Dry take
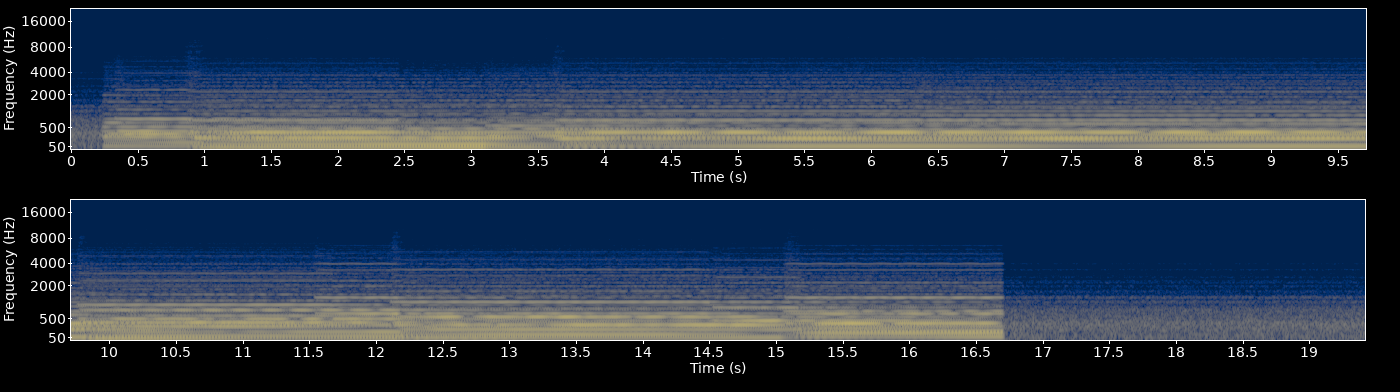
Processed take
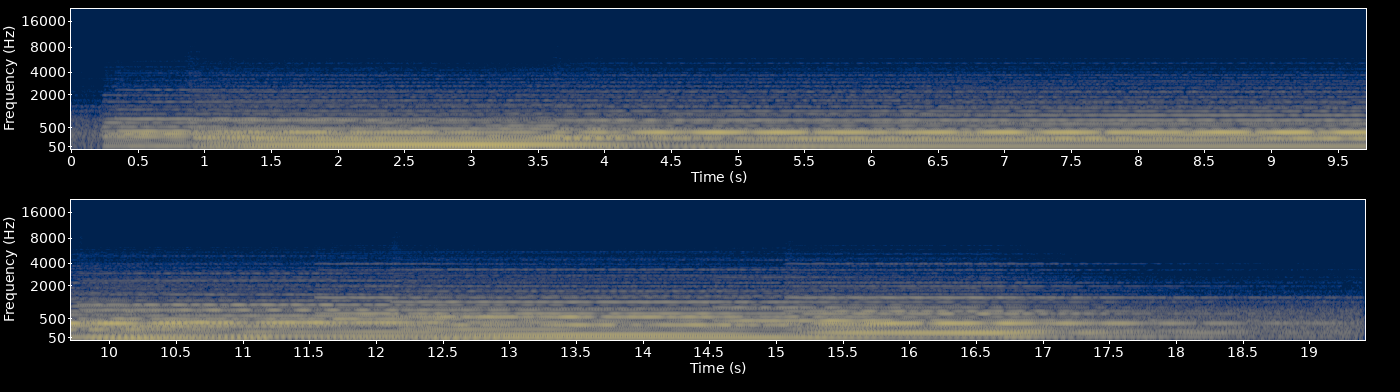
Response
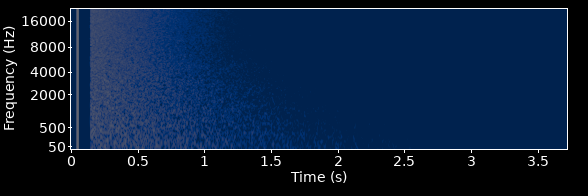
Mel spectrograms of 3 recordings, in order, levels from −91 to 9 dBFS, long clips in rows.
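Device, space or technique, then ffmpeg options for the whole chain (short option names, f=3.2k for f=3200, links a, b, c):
cave: -filter_complex "[0:a]aecho=1:1:312:0.376[a];[1:a]atrim=start_sample=2205[b];[a][b]afir=irnorm=-1:irlink=0,asettb=1/sr,asplit=3[c][d][e];[c]atrim=end=10.774[f];[d]atrim=start=10.77:end=11.21,asetpts=PTS-STARTPTS,afade=t=in:d=0.004:c=qsin,afade=t=out:st=0.436:d=0.004:c=qsin,asubboost=boost=11.5:cutoff=160[g];[e]atrim=start=11.206[h];[f][g]acrossfade=d=0.004:c1=hsin:c2=qsin[i];[i][h]acrossfade=d=0.004:c1=qsin:c2=hsin,asplit=2[j][k];[k]adelay=765,lowpass=f=3.3k:p=1,volume=-12dB,asplit=2[l][m];[m]adelay=765,lowpass=f=3.3k:p=1,volume=0.41,asplit=2[n][o];[o]adelay=765,lowpass=f=3.3k:p=1,volume=0.41,asplit=2[p][q];[q]adelay=765,lowpass=f=3.3k:p=1,volume=0.41[r];[j][l][n][p][r]amix=inputs=5:normalize=0"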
